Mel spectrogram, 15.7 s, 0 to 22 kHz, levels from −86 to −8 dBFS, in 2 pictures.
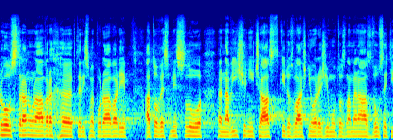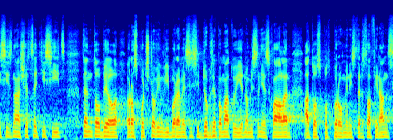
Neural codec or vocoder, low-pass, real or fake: none; 14.4 kHz; real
